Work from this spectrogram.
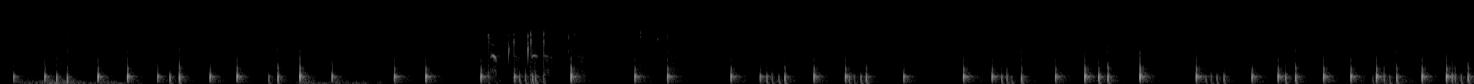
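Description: A solid purple hardcover book is tapped with fingertips close to the mic, giving quick, dry, hollow knocks centered around 360 Hz. The taps come in fast rhythmic runs with short pauses, each knock dying away almost instantly.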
